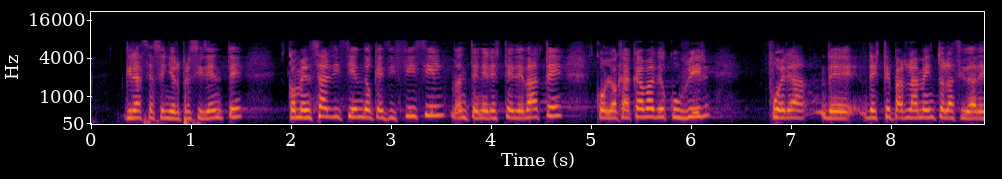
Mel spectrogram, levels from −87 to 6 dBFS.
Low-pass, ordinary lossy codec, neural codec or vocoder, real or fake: none; none; none; real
